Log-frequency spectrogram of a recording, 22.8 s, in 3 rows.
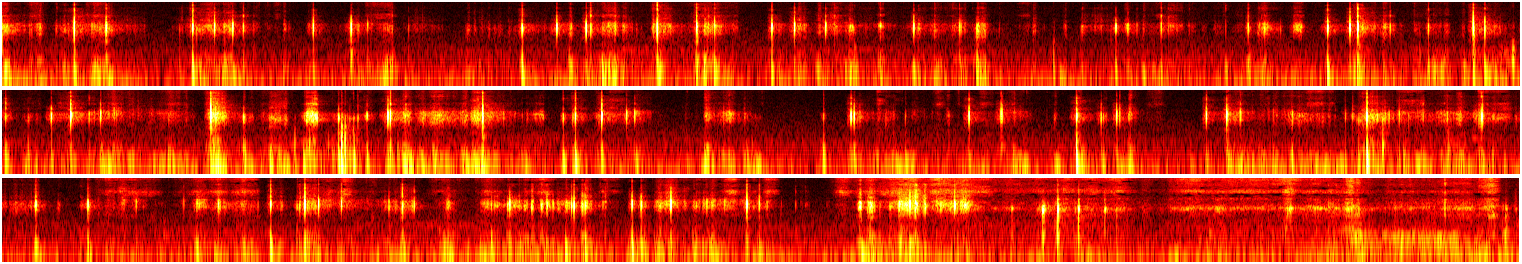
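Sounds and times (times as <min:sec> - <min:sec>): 
wooden balls clicking and tapping: 0:00.0 - 0:20.9.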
